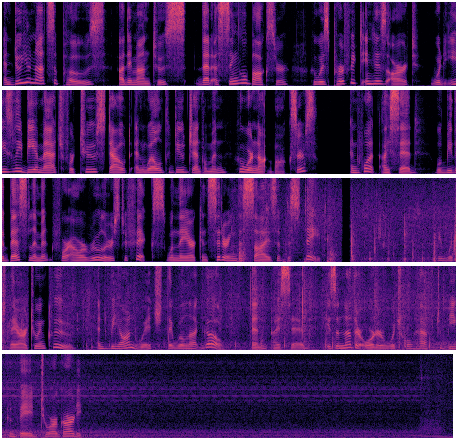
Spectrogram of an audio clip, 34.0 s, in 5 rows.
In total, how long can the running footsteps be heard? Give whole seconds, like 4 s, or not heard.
10 s.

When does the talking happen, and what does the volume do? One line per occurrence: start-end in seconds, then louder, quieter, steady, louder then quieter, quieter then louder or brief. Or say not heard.
0.0-18.5 steady
20.1-28.4 steady.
